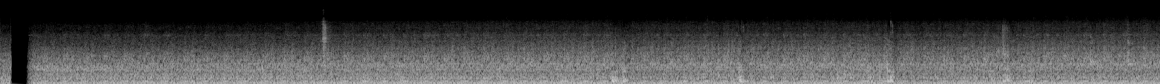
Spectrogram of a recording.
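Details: Tri-axle dump truck diesel after a $5 fix of a dead-battery no-start, ground connections redone: steady, even idle with low unchanging rumble, no knocks or misses; running healthy.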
